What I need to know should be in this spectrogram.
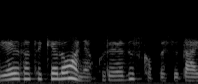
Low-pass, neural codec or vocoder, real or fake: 7.2 kHz; none; real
